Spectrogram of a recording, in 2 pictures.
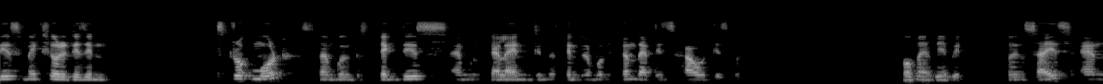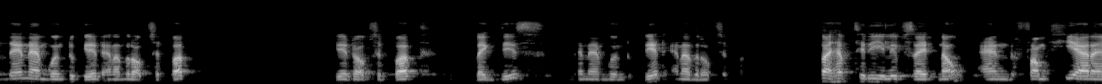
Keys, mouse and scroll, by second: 0.3 shift+v, 1.3-2.1 shift+scroll up 1, 2.5 shift+click, 3.3 click, 8.2 shift+click, 11.2 ctrl+alt+f, 12.1 click, 13.7 scroll up 1, 15.9 click, 17.3 ctrl+alt+f, 18.0 click, 20.2 v, 20.8 click.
